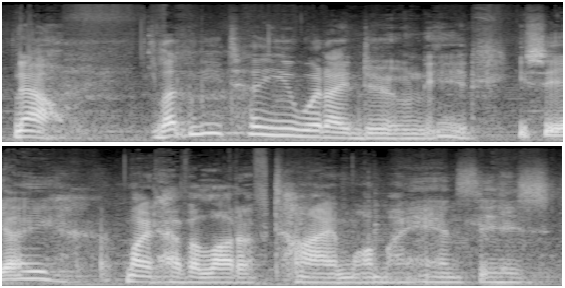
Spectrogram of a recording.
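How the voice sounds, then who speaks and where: A man's voice: mid-range voice, moderate pace, vocal fry, lightly acted. A man voicing a cold, dangerous duke who speaks with sardonic menace in an audio drama. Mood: menacing.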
